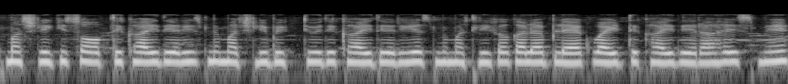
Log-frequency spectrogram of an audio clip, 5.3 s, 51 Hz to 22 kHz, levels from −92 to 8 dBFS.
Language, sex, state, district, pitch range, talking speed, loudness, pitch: Hindi, female, Bihar, Purnia, 245-255 Hz, 250 wpm, -15 LUFS, 250 Hz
